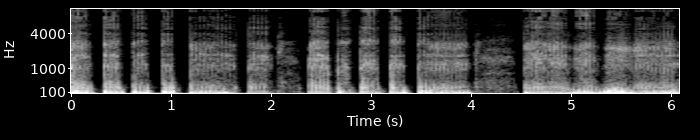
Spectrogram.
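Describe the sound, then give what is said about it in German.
A voice does a lip trill imitating a horse as a vocal warm-up exercise for the lips, buzzing lips carrying a sung melody in a series of loud, choppy bursts with brief gaps, then a longer sustained trill. “Und dieses Pferd können wir auch mit einer Melodie machen.”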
